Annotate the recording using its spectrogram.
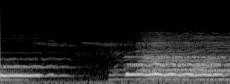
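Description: Unaccompanied hymn singing: a long held note that fades away about half a second in, a brief break, then the next phrase begins just after a second in.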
